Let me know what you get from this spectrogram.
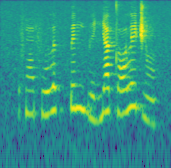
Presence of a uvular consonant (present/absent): absent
